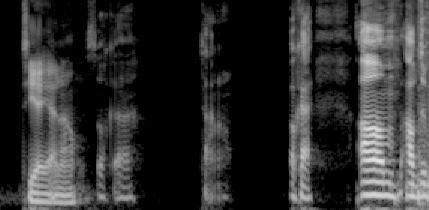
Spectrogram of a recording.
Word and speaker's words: Tano: Tano. Tano.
